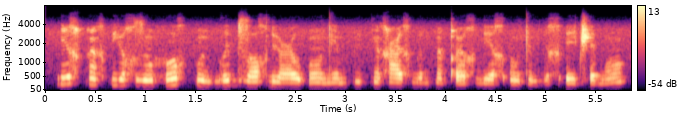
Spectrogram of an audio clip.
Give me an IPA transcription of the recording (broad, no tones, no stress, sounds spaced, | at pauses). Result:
ɾ i χ q ĩ χ p j y χ z õ h o χ kʷ ẽ b ɡʷ e b z ɔ χ ɗ y ʕ o ʔ õ d ẽ b p y k ẽ χ ʕ i χ b ɛ b p ẽ qʼ y χ ɠ e χ ʔ õ t ɛ̃ b ɗ i χ ʔ e t͡ʃʼ ɛ b ɔ̃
